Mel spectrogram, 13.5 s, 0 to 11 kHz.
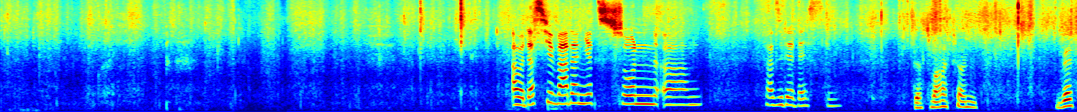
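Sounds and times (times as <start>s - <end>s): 
footsteps crunching dry wood and twigs in undergrowth off a patrol road: 0.0s - 13.4s
soft rustling hiss: 0.0s - 13.4s
speech: 6.4s - 9.0s, 9.6s - 10.6s, 11.4s - 12.4s, 13.2s - 13.4s.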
